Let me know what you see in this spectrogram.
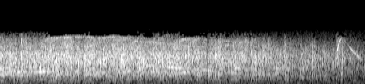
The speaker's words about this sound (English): Well, did you hear that ovation, Mary? Applause, cheers, whistles.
